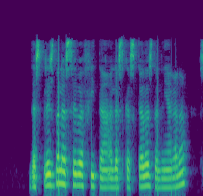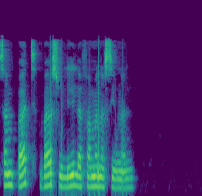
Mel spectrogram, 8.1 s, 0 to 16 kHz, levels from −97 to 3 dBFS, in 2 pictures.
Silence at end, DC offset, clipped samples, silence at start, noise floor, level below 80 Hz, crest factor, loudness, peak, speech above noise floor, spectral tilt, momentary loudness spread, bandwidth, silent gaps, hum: 1.4 s; under 0.1%; under 0.1%; 0.6 s; -89 dBFS; -58 dBFS; 16 dB; -21 LUFS; -6 dBFS; 69 dB; -4 dB/octave; 8 LU; 7.8 kHz; none; none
